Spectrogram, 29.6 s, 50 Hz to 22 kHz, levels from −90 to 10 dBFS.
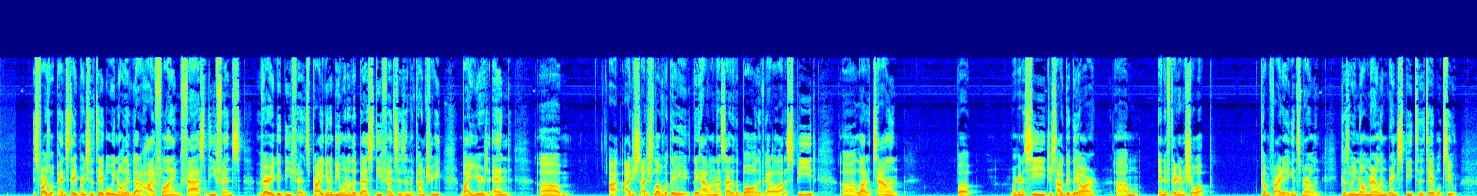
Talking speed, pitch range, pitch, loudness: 195 wpm, 105-120 Hz, 110 Hz, -18 LUFS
